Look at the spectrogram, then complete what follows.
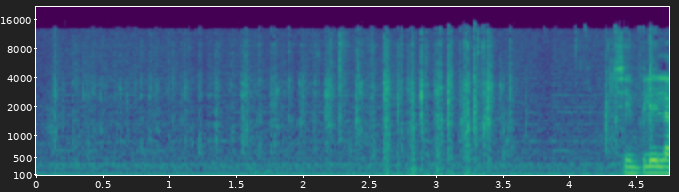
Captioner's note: typing intesifies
